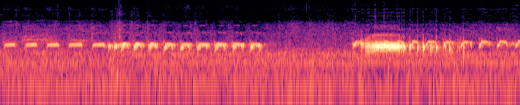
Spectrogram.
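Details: Zebra dove song of the Anggungan type, meant to trigger singing in other perkutut: a steady string of short mellow coos about three per second, a brief gap, then a loud vibrating phrase followed by more evenly spaced coos.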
